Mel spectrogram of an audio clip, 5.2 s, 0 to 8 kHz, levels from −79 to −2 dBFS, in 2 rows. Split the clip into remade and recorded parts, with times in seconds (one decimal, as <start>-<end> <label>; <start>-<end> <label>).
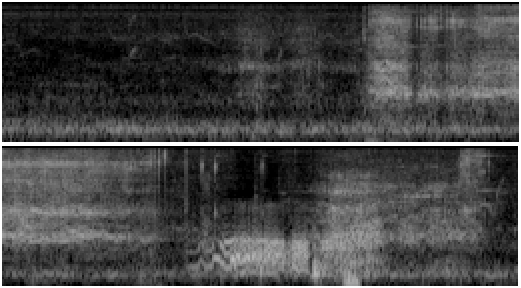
0.0-2.4 recorded; 2.4-3.5 remade; 3.5-5.2 recorded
